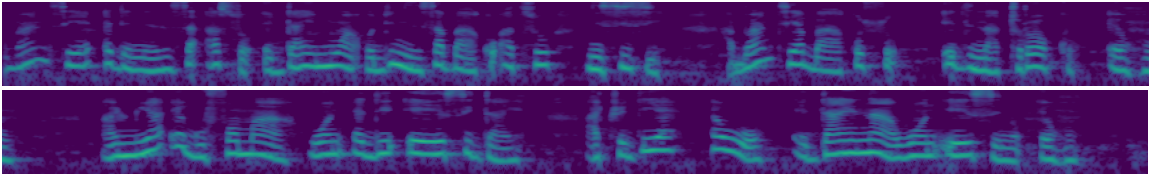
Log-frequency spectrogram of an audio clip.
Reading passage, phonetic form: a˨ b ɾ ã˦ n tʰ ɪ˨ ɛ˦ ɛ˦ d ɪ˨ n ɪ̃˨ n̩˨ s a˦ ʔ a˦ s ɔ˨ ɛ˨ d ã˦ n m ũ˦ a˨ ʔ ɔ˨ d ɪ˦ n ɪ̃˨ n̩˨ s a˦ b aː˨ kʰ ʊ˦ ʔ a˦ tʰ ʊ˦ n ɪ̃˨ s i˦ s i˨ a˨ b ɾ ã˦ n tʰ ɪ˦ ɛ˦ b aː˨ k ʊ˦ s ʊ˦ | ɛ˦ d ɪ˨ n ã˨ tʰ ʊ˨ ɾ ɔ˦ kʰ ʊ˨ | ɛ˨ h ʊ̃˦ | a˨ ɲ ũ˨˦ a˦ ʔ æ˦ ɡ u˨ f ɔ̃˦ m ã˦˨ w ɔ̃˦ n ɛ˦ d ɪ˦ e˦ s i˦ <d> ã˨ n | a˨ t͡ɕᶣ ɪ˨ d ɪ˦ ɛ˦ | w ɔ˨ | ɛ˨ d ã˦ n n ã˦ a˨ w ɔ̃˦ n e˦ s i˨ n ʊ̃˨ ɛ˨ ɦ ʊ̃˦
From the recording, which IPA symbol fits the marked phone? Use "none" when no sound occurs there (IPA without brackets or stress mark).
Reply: d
